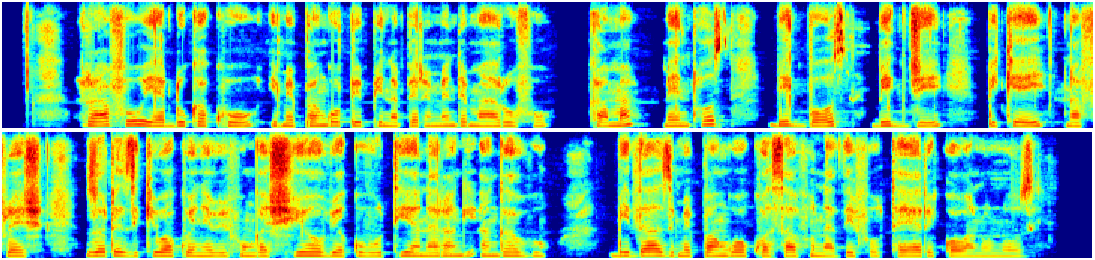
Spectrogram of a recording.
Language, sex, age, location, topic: Swahili, female, 25-35, Nairobi, finance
